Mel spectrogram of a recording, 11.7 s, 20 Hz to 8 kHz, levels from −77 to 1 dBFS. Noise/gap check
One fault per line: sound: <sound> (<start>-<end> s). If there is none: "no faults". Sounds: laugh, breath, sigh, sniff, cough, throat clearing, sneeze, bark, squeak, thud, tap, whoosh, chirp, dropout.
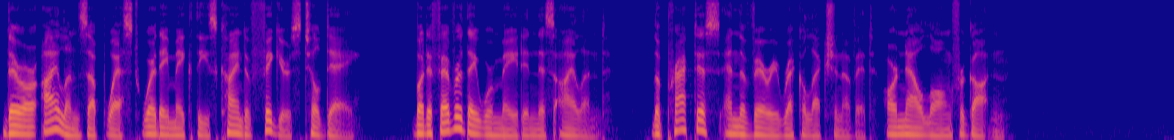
no faults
